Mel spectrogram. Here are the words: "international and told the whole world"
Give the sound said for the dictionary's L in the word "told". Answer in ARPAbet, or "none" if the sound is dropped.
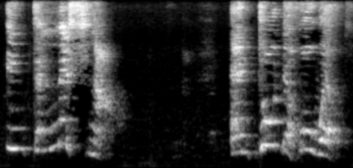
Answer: none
